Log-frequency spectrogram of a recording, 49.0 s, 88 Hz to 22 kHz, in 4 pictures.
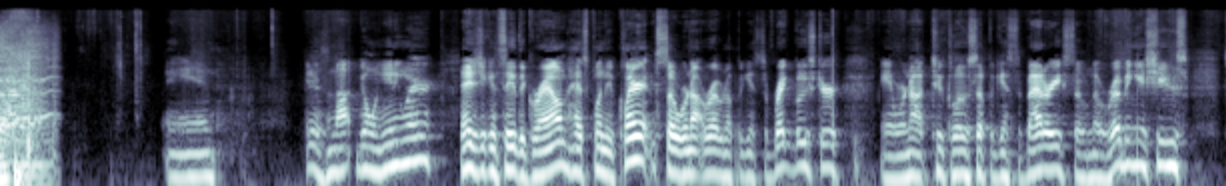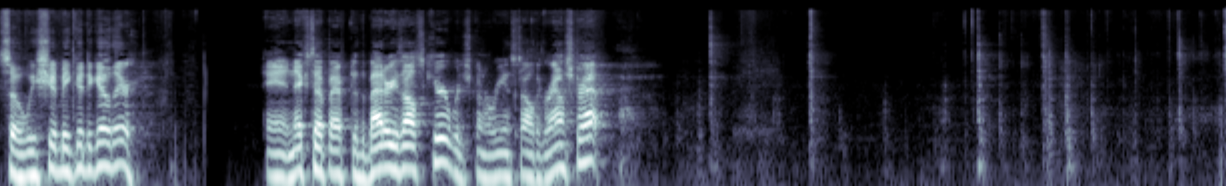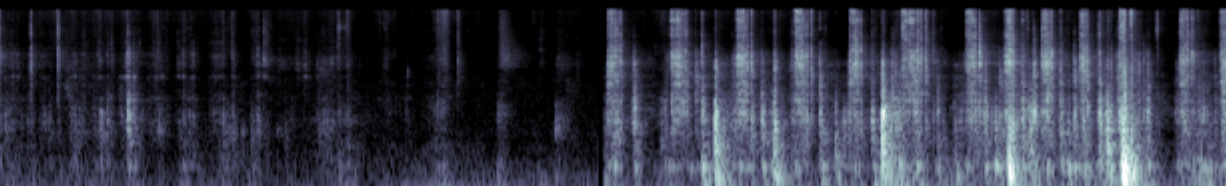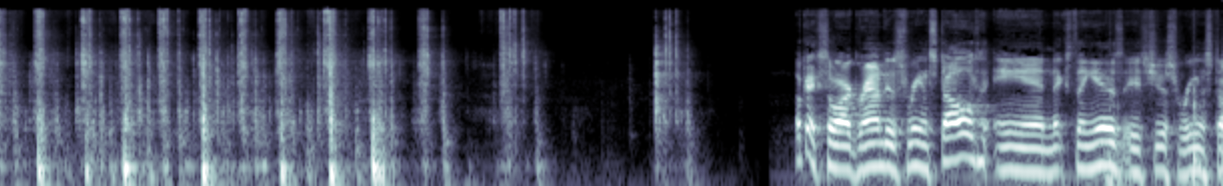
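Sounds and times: ratchet wrench clicking: 0:30.6 - 0:42.1.

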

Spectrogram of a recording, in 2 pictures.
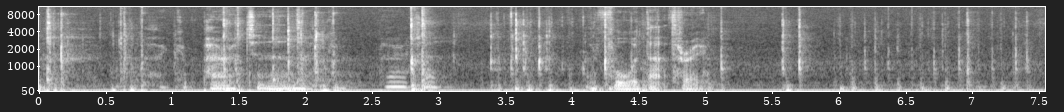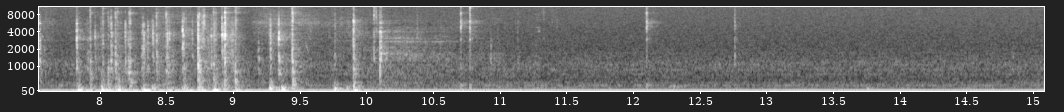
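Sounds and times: computer keyboard typing: 0:00.0 - 0:10.9
steady low hum: 0:00.0 - 0:15.0.

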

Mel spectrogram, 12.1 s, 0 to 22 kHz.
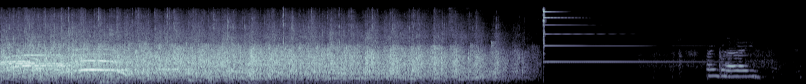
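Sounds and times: applause: 0:00.0 - 0:08.2
bright bell ding: 0:08.2 - 0:10.8.

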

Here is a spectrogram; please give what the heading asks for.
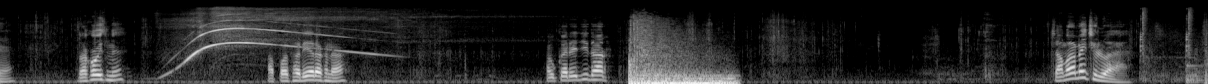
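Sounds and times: plastic bag crinkling: 0:00.0 - 0:05.2, 0:07.4 - 0:11.0
low hum: 0:06.3 - 0:07.4.

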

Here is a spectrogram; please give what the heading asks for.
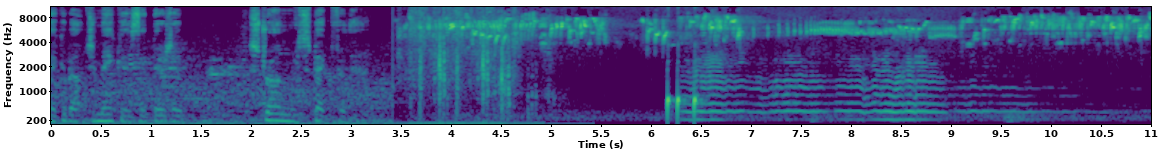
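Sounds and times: birds chirping: 0:00.6 - 0:07.1
bee buzzing: 0:06.2 - 0:09.9.

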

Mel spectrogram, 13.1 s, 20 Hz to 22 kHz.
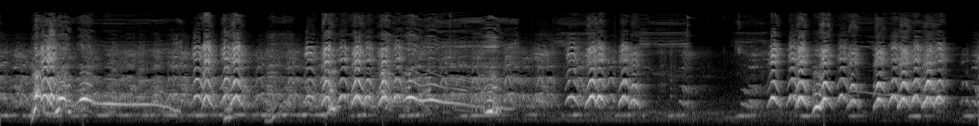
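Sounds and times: gibbons whooping: 0:00.0 - 0:09.2
dog howling: 0:00.3 - 0:07.0.

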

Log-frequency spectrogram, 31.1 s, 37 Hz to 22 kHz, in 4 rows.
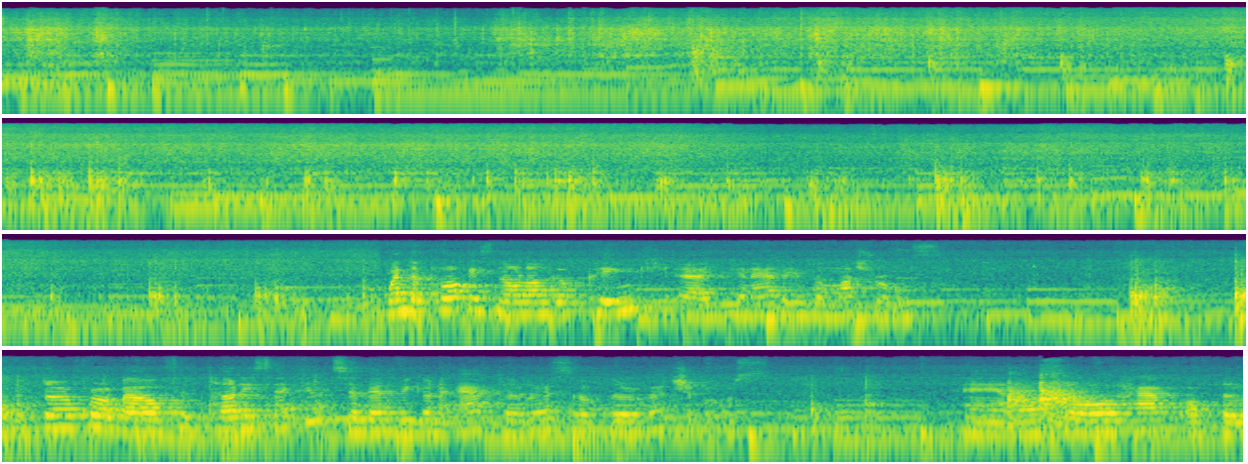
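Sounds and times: meat sizzling in a wok: 0:00.0 - 0:31.0
spatula clicking and scraping a wok: 0:04.2 - 0:18.0.

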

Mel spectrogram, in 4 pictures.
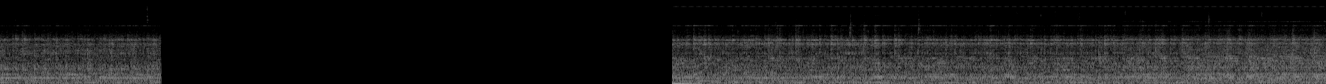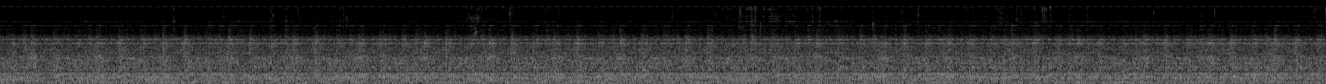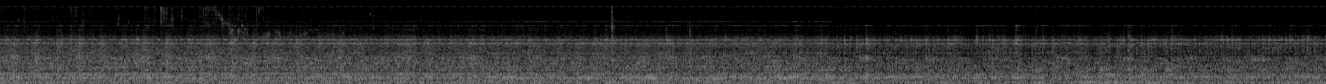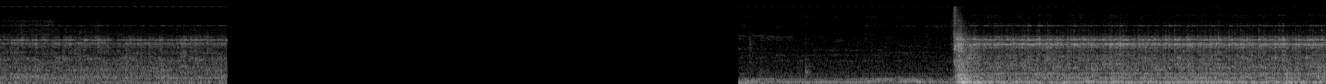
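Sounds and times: metal lathe cutting grooves: 0:06.8 - 0:42.1, 0:49.3 - 0:53.0.

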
